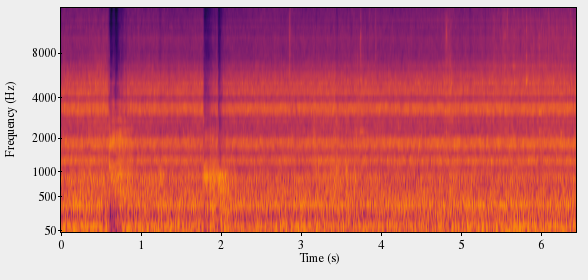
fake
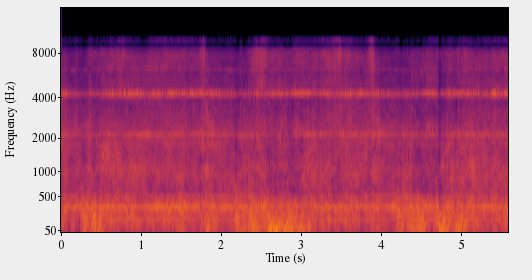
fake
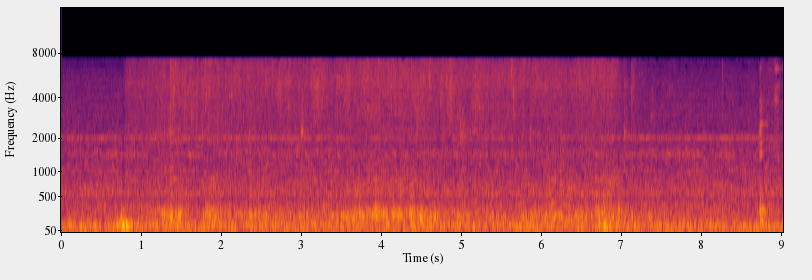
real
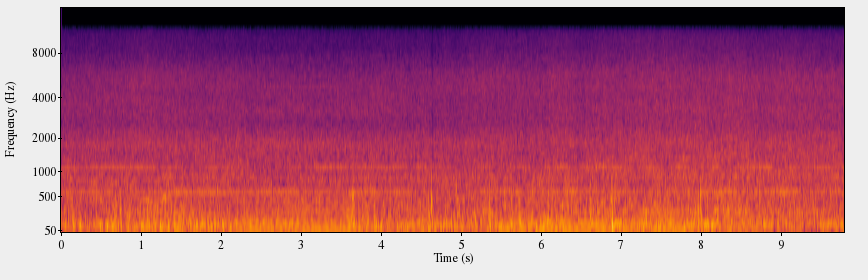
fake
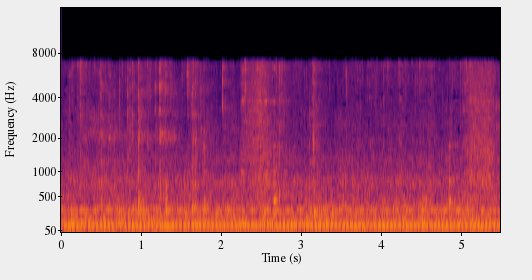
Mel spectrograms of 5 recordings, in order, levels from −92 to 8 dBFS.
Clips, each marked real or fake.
real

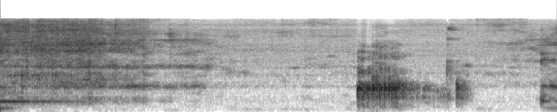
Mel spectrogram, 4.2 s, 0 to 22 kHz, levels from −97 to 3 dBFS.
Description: real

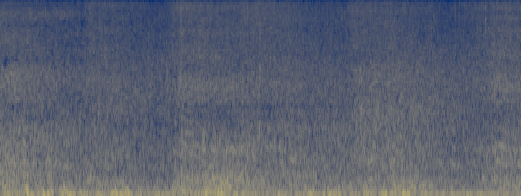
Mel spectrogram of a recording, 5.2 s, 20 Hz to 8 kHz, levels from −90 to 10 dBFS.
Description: real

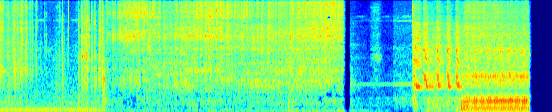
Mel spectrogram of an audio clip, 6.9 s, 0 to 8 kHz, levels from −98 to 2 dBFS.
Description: real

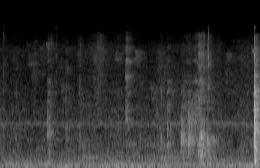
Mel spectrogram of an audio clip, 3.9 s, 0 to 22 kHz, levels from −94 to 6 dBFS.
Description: real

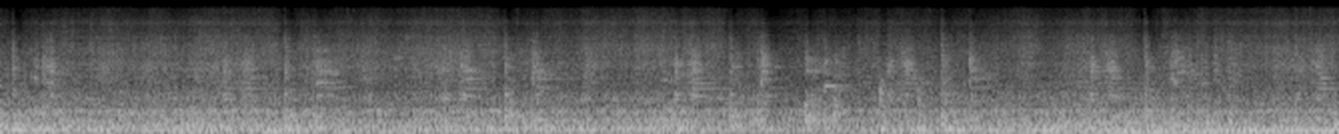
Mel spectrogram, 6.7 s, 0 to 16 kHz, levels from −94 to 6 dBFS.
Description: real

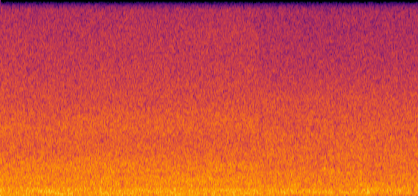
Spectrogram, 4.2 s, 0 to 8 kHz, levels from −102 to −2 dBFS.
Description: real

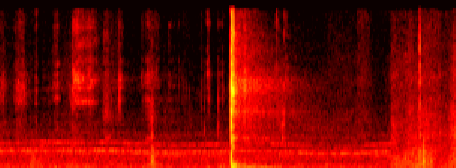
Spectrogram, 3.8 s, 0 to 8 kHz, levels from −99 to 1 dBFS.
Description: real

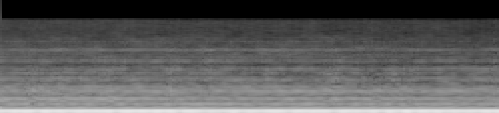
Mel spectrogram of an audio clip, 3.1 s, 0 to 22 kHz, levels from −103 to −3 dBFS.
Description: fake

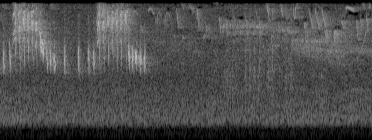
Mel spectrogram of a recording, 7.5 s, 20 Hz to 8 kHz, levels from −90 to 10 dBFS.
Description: fake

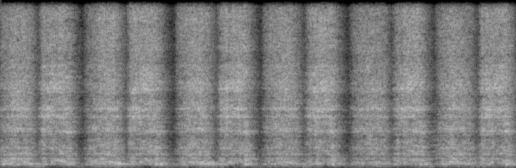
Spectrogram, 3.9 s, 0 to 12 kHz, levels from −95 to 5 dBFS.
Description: real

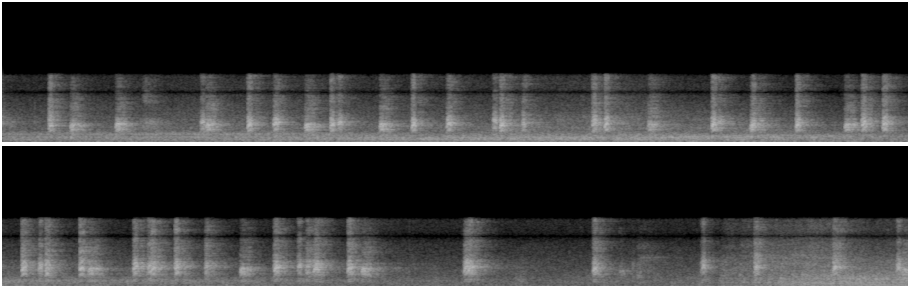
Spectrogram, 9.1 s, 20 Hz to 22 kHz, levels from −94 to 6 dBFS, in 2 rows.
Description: real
